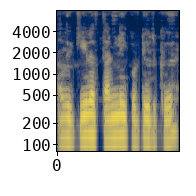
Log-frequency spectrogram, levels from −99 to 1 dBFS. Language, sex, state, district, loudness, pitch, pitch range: Tamil, male, Tamil Nadu, Nilgiris, -15 LUFS, 120 Hz, 115-125 Hz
